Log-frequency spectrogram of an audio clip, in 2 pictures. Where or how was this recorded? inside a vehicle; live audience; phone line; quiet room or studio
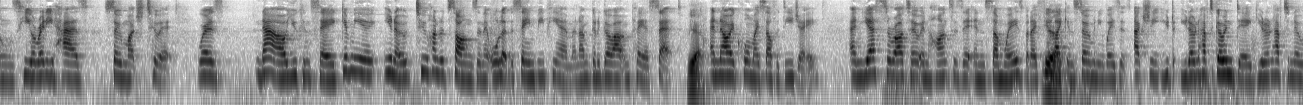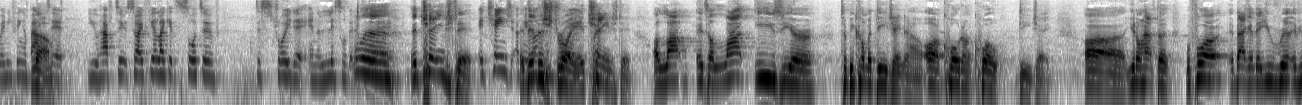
live audience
